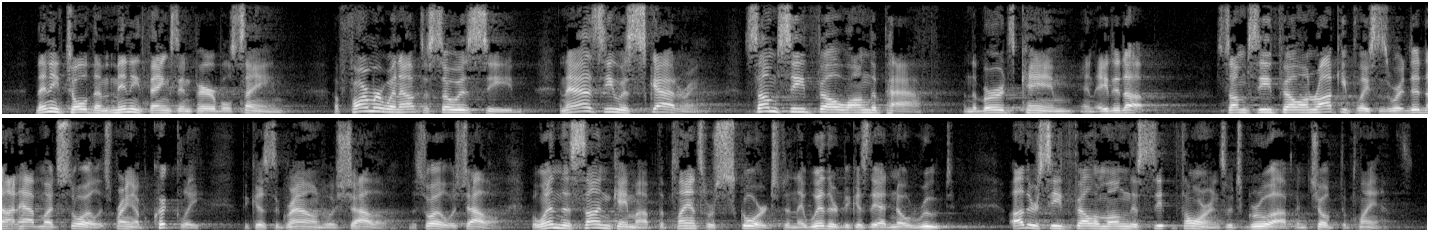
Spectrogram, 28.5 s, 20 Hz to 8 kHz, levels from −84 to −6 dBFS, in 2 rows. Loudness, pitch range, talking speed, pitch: -18 LUFS, 140-195 Hz, 195 wpm, 165 Hz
